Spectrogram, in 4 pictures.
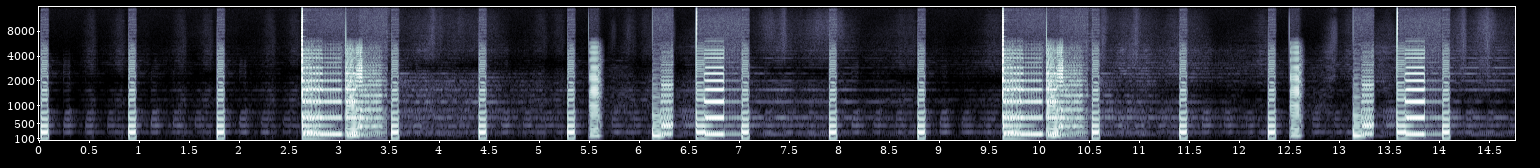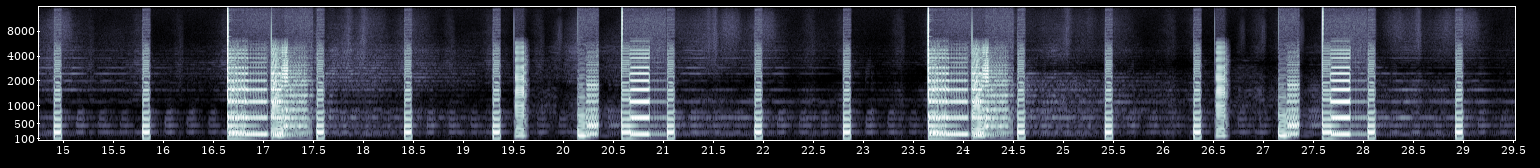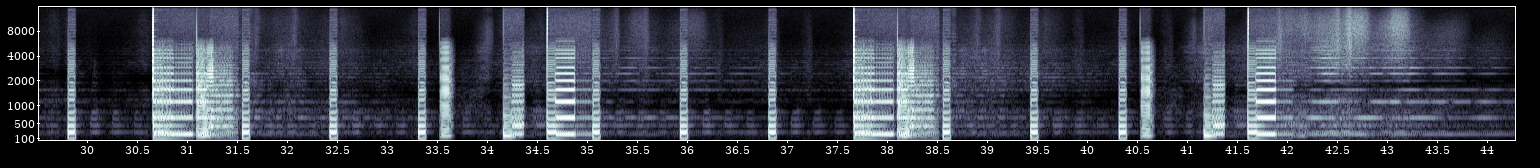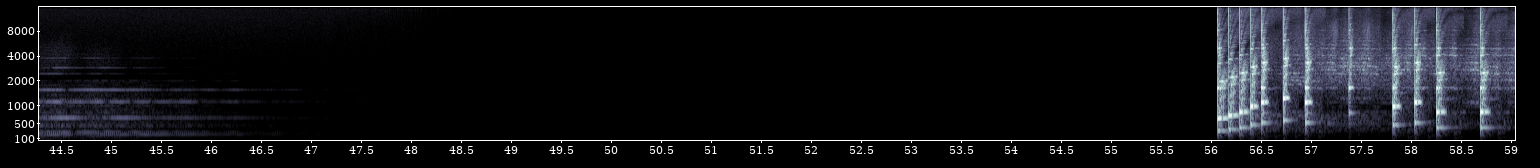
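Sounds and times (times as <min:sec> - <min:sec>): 
cave-like synthesizer: 0:02.6 - 0:09.0, 0:09.6 - 0:23.1, 0:23.7 - 0:30.0, 0:30.7 - 0:36.9, 0:37.7 - 0:45.1, 0:56.1 - 0:59.0.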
